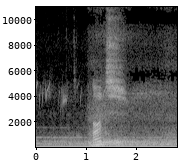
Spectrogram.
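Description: An eagle screeches overhead.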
